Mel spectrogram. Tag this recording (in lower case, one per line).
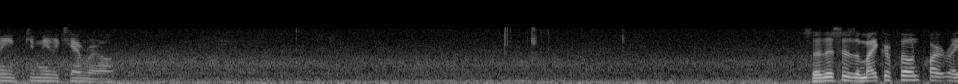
speech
